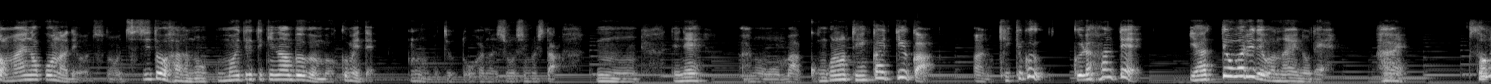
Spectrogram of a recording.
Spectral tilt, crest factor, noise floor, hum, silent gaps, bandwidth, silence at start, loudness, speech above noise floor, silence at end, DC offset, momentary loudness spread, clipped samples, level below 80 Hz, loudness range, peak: -5 dB/octave; 18 dB; -38 dBFS; none; none; 8.8 kHz; 0 s; -19 LUFS; 19 dB; 0 s; under 0.1%; 19 LU; under 0.1%; -52 dBFS; 10 LU; 0 dBFS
